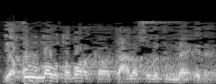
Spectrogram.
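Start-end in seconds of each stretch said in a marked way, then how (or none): none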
